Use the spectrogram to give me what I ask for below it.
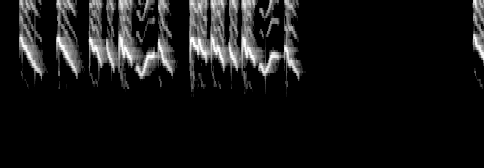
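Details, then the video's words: Actively singing dakun white-eye, used to lure other white-eyes into quick song: a fast three-second run of high, bright, descending and wavering twittered notes, then a pause before another begins. "Burung pleci dakun gacor seperti ini yang cocok buat pancingan burung pleci lain agar cepat gacor"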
